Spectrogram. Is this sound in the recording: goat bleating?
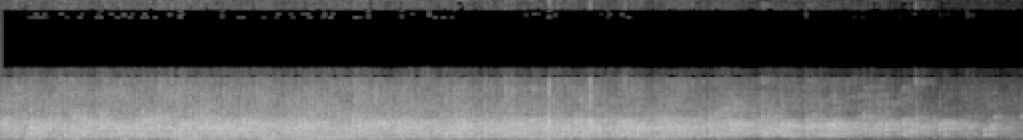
no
